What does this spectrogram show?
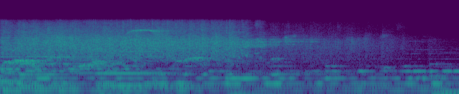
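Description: An audience applauds steadily for several seconds after a preacher at the pulpit vows to preach the Gospel, a dense wash of clapping over sustained low organ or keyboard chords that shift underneath, fading slightly toward the end.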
